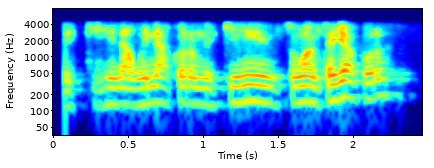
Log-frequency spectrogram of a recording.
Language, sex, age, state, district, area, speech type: Kashmiri, male, 45-60, Jammu and Kashmir, Budgam, rural, conversation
